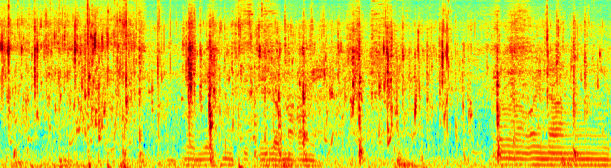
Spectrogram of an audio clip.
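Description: Wind rumbling on the microphone with scattered knocks and clicks, and a voice holding one long drawn-out call in the last second.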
